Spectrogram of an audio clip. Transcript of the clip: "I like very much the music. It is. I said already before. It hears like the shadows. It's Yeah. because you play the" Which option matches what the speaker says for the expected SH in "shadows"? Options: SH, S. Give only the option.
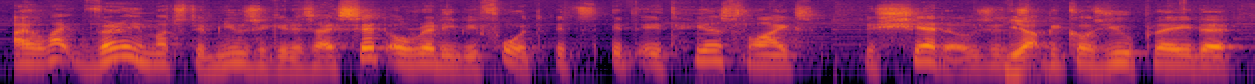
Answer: SH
